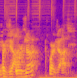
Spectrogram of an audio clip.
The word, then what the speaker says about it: orgeat: Is that how you pronounce it? – Orgeat. Yep.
